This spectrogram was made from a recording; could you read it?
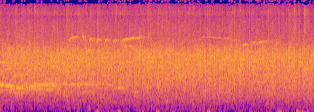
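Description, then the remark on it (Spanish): Steady, dense applause from an audience welcoming a speaker, loud and continuous for several seconds with a faint whistle or two rising above the clapping. “Así que yo los voy a dejar, creo que él tiene algo para explicar hoy, les pido que lo reciban con un aplauso y se los dejo.”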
